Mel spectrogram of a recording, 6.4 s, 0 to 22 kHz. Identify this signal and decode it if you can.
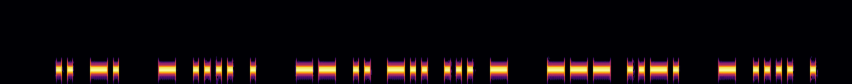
Morse code, heard as a keyed tone, about 34 wpm, 700 Hz. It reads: IN THE MIDST OF THE
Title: Speed-Racing - Sets of 5 Words 28wpm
